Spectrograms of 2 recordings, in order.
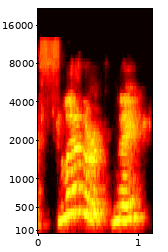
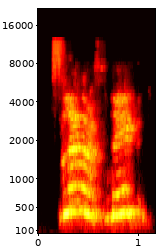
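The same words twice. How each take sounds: First: Much higher, loud cheer; root for the snake, full voice; urging shout. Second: Even higher, loud cheer; renewed urging shout. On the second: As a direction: scream it louder for the snake. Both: Retold or imitated. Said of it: "like, like".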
